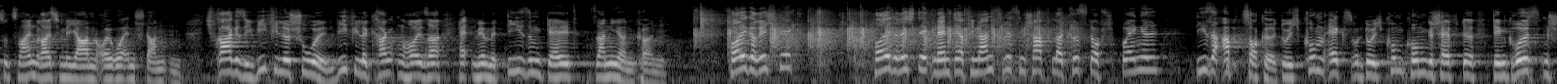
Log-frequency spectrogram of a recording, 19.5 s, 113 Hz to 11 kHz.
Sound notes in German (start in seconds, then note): 8.6 Beifall DIE LINKE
